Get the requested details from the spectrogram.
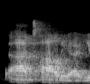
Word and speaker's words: Talio: So if anyone's in Brisbane, they can go to, did I pronounce that correctly, Talio? – Talio, you're pretty close.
